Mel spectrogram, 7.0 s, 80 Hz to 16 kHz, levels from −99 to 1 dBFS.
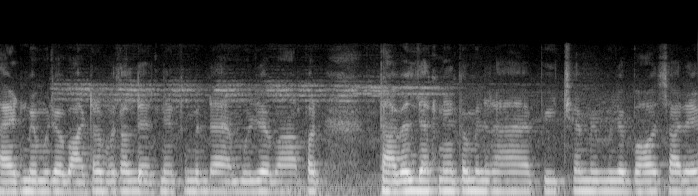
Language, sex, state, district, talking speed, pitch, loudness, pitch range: Hindi, male, Punjab, Fazilka, 190 wpm, 145 Hz, -18 LUFS, 145-150 Hz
